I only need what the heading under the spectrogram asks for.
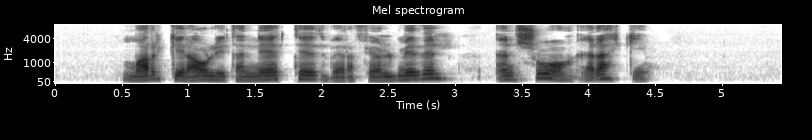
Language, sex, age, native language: Icelandic, male, 30-39, Icelandic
